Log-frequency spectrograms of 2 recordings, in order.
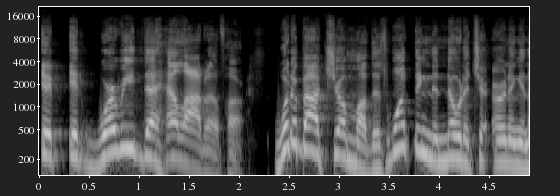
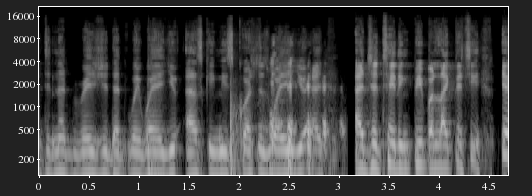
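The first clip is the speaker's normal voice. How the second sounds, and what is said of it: Put-on West Indian accent. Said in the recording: “With a West Indian accent”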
